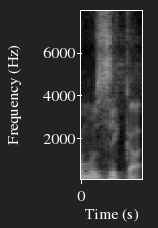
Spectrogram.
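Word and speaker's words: musica: lakini walatini kwa kitaliano wao wakatumia muzika na unajua inatamkwa hivyo vya muzika M U S I alafu C sio K ni C alafu Amazika kilatini lugha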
